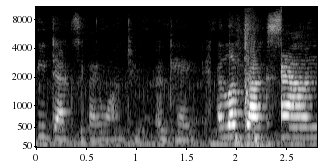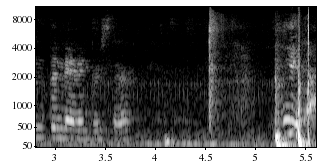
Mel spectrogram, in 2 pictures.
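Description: A young woman sings close to the microphone.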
